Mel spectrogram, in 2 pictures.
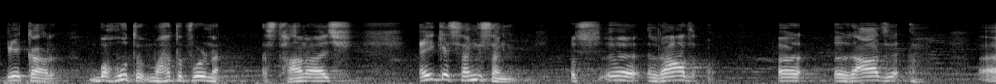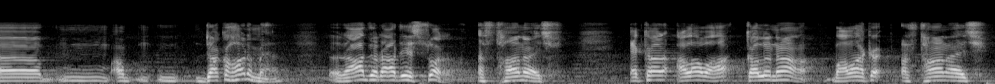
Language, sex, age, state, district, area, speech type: Maithili, male, 60+, Bihar, Madhubani, urban, spontaneous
